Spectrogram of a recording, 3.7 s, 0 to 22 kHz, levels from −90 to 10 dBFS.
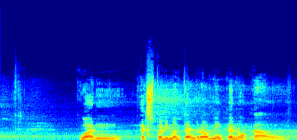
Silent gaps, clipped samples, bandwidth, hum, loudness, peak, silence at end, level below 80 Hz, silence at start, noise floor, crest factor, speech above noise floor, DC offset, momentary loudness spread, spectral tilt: none; under 0.1%; 11 kHz; none; -17 LUFS; -2 dBFS; 0 s; -52 dBFS; 0 s; -45 dBFS; 16 dB; 28 dB; under 0.1%; 7 LU; -5 dB/octave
